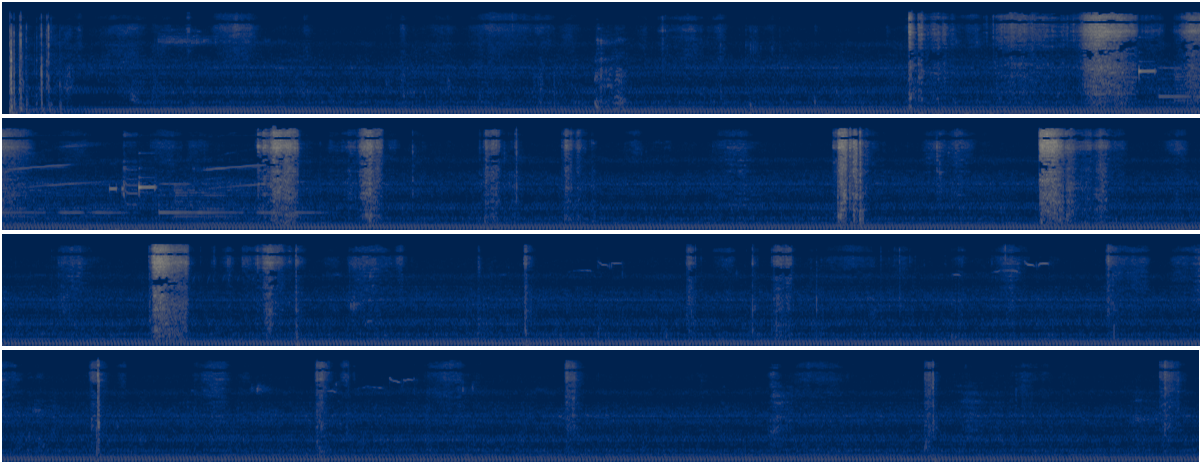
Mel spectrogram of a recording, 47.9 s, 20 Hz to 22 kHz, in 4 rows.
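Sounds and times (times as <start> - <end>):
steady low hum: 0.1 - 47.9
shovel scraping sandy soil: 9.0 - 12.5, 14.3 - 15.9, 16.7 - 18.0, 20.2 - 23.9, 24.5 - 28.0, 30.7 - 37.2, 37.8 - 40.8, 41.4 - 41.9, 45.2 - 45.4, 47.3 - 47.9.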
